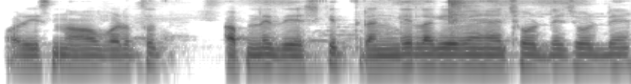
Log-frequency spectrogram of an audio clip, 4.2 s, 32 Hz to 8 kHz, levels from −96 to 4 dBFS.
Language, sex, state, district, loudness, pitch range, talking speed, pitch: Hindi, male, Uttar Pradesh, Jyotiba Phule Nagar, -35 LUFS, 105-115 Hz, 185 wpm, 110 Hz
